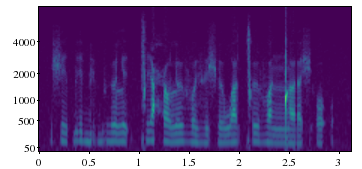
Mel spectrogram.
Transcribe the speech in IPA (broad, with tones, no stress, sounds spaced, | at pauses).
ʃ i˦˨ ɓ i˧˥˧ bʲ ɨ˦˨ bʱ ʉ˦˨ l i˦˨ ʔ ǀ i˧˥˧ ħ o˦˨ l ʉ˧˥˧ v ɵ˦˨ vʲ ɐ˦˨ ʃ ɾ ʉ˦˨ w ɐ˧˥˧ ǀ ʉ˦˨ v ɐ˦˨ ŋ͡ǃ ɐ˦˨ ɾ ɐ˧˥˧ ʃ ʔ o˦˨ ʔ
